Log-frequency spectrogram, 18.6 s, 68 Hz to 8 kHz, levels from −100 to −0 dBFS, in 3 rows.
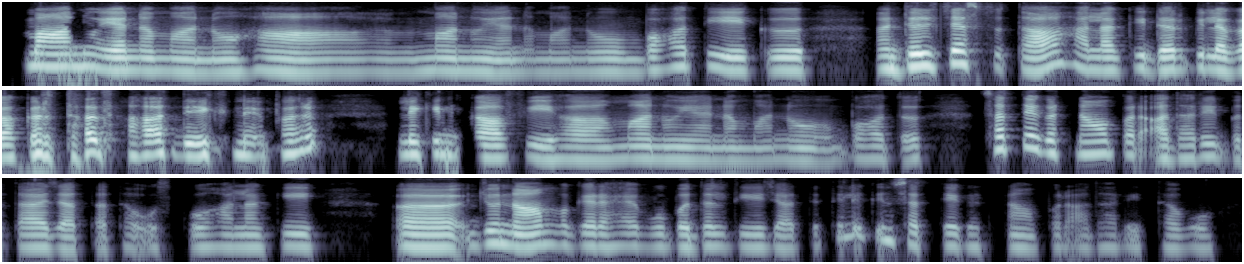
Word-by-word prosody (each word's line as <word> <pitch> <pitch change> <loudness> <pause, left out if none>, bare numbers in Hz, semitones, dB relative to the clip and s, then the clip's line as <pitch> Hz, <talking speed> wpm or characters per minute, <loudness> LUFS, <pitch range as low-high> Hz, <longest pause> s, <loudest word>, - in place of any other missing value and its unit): मानो 210 -1 +7
या 175 -1 +7
ना 170 -1 -1
मानो 155 -1 -2
हाँ 155 -1 -1 0.2
मानो 165 -1 -3
या 150 -2 -3
ना 155 +1 -12
मानो, 155 +1 -9
बहुत 205 +5 -5
ही 205 - -4
एक 170 0 -4 0.5
अ, 190 - 0
दिलचस्प 215 +4 +6
था 165 - +6 0.2
हालाँकि 175 0 -1
डर 175 -1 +3
भी - - -2
लगा 175 -1 +4
करता 220 +2 +6
था 210 -2 +3
देखने 195 0 +2
पर 225 +7 +1 0.4
लेकिन 210 0 +1
काफ़ी 170 -2 +2
हाँ, 155 -1 -2
मानो 165 0 -3
या 155 -1 -5
ना 150 0 -8
मानो 150 0 -10 0.2
बहुत 165 0 -11 0.5
सत्य 285 +2 +3
घटनाओं 220 -2 -1
पर 205 - -4
आधारित 170 +2 -5
बताया 160 0 -4
जाता 145 -2 -7
था - - -20
उसको, 160 +1 -14
हालाँकि 160 +1 -8 0.4
अ, 160 -1 +5
जो 200 +3 -3
नाम 170 -1 +4
वग़ैरह 170 -1 -5
है, 170 - -8
वो 165 0 -13
बदल 165 +1 -6
दिए 160 0 -10
जाते 155 +1 -13
थे - - -15
लेकिन 240 -4 -10
सत्य 175 -5 -9
घटनाओं 160 -1 -14
पर - - -20
आधारित 155 +1 -20
था 150 - -14
वो। 150 0 -18
165 Hz, 185 wpm, -22 LUFS, 155-190 Hz, 0.5 s, मानो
